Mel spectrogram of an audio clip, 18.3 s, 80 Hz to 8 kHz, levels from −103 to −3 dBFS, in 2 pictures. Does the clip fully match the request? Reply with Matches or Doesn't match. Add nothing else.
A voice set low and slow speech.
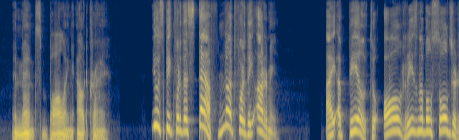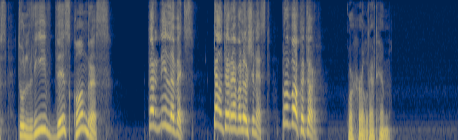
Doesn't match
